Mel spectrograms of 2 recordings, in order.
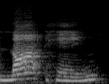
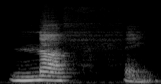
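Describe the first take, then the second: First: The word splits into 'not' plus 'hing'. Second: The word begins 'nuh' with a breathy 'th'. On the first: The speaker calls it wrong. "it's not not hing" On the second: The speaker calls it right. "The T H was a breath"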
